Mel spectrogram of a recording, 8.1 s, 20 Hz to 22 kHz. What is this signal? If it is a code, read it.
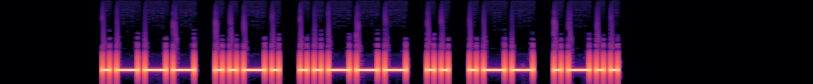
Morse code, heard as a keyed tone, about 17 wpm, 700 Hz. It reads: JF2IWL
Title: Call Signs Repeated 2x - 17wpm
